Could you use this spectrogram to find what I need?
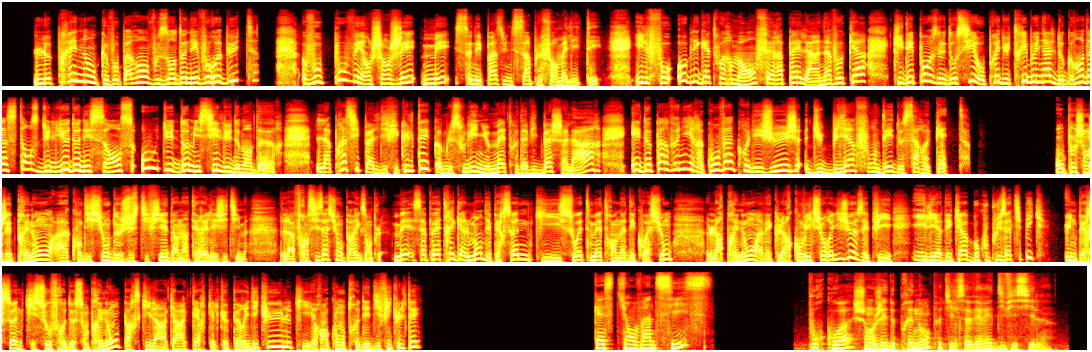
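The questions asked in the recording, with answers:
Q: Pourquoi changer de prénom peut-il s'avérer difficile ?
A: Il faut convaincre les juges du bien-fondé de sa requête (justifier d'un intérêt légitime).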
